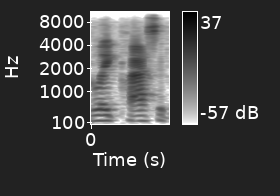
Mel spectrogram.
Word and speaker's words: Lake Placid: yeah like I said I said it wrong Lake Placid likes a weak acid um yeah I would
